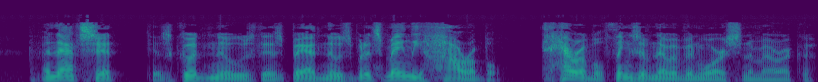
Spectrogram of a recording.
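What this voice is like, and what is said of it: Usual voice. Nothing is said of it.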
